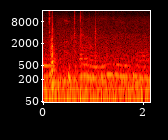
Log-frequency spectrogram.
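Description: A faint, distant voice off the microphone, drawn out in one long held sound, with a few sharp clicks in the first second.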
